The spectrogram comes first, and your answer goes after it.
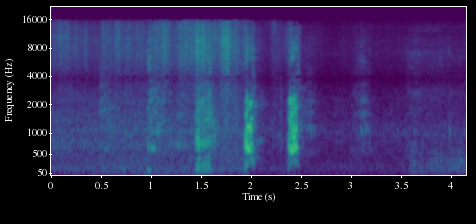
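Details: A three-month-old Bernese Mountain Dog puppy tries to get a 14-year-old mixed-breed dog to play, filmed June 7, 2014. Three short, sharp barks come about half a second apart, followed by soft rustling and faint movement.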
